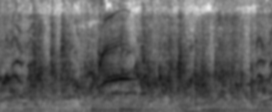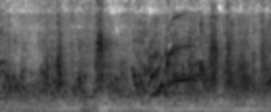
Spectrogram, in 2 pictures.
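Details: Several caged canaries recorded in summer from inside their cage, singing together in a continuous buzzy twittering chorus with thin rising whistled notes, over a soft background rustle.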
